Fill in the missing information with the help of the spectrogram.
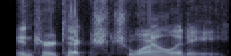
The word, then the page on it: intertextuality: American English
